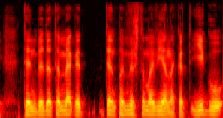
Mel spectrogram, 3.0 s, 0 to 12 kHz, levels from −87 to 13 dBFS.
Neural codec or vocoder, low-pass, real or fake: none; 10.8 kHz; real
